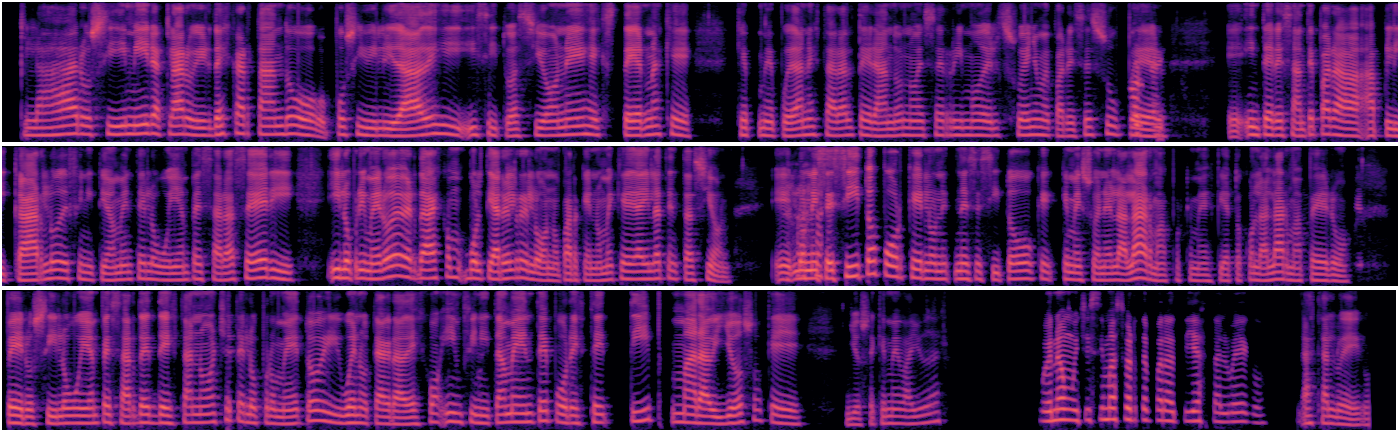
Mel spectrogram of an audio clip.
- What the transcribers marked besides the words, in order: static; distorted speech; chuckle; other noise
- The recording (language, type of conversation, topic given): Spanish, advice, ¿Cómo puedo mejorar la duración y la calidad de mi sueño?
